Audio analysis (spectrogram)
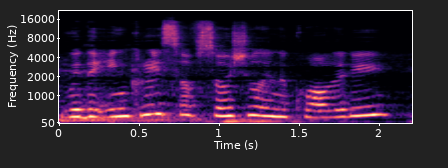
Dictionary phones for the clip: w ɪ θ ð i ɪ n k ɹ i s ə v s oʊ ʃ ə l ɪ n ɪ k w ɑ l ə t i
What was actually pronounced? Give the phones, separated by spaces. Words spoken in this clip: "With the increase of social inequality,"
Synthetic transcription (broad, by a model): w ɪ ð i ɪ n k ɹ i s ə v s oʊ ʃ ə l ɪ n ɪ k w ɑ l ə t i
